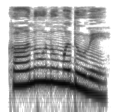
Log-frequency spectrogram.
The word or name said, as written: ಕಾನೂನುಮದುವೆ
